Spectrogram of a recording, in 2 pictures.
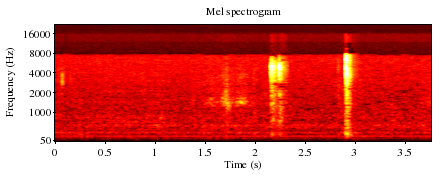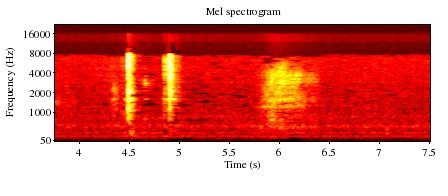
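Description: A few irregular sharp clicks, about four spread over several seconds, and one short soft rustle near the end, over a faint steady hum.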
